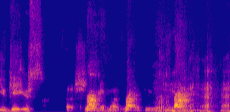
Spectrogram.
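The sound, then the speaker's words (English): A small wiener dog, a dachshund, lets out a few short barks mixed in with people talking. “that's my little wiener dog, Olive.”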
